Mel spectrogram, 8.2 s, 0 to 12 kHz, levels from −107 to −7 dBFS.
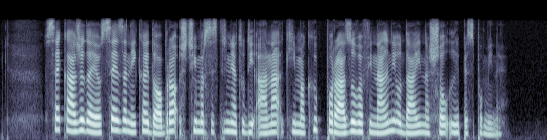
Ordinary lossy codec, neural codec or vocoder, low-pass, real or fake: none; none; 7.2 kHz; real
